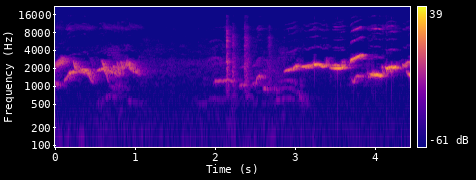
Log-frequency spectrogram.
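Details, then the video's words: White-rumped shama (Murai Aceh) breeding stock: wavering whistled phrases, a pause of near silence, a few sharp clicks, then sustained rich whistles rising and falling. "Murai Aceh # Indukan Super"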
